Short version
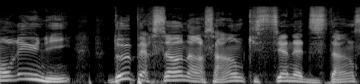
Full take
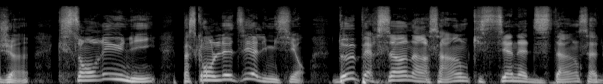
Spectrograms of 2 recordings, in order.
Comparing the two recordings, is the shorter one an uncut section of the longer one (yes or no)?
no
